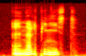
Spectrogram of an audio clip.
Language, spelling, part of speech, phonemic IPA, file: French, alpiniste, noun, /al.pi.nist/, Fr-alpiniste.ogg
- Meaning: mountaineer, alpinist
